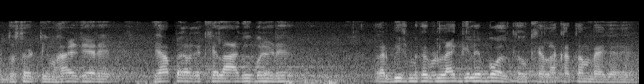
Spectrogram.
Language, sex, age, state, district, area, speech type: Maithili, male, 30-45, Bihar, Purnia, rural, spontaneous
